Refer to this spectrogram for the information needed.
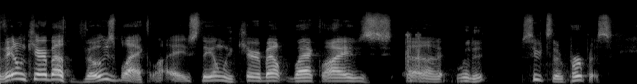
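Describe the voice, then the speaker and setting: A man's high-pitched voice at a moderate pace, dry and close with no echo, in a very clean recording with a silent background. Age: 60s. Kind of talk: casual chat.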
